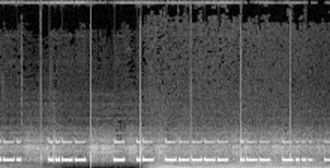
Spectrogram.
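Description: Electronic beeping sound effect: short beeps at one pitch in uneven, Morse-code-like clusters, with a few sharp clicks. A low steady drone joins the beeps about two seconds in.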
